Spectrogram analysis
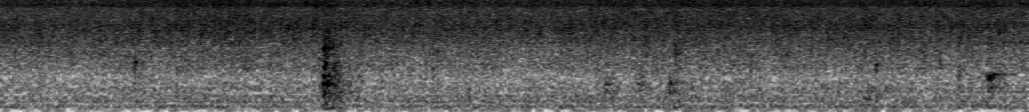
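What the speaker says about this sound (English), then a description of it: "while it's frying so it doesn't stick" Seasoned chicken wings frying in a pan with a continuous loud sizzle, a steady bright crackle with occasional pops and a brief clink, heard up close.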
